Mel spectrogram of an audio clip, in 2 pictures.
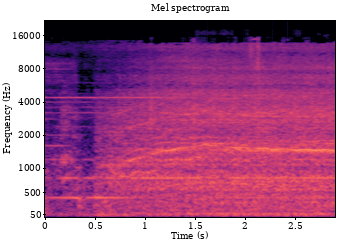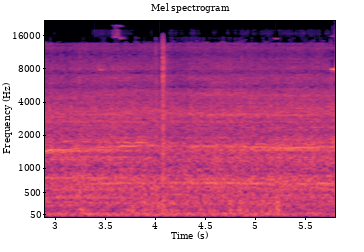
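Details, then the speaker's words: Schwintek RV slideout after Lippert replaced one side, in cold weather: steady, even motor hum with a faint high whine throughout, no grinding, clunking or labouring as it extends smoothly, faster than before repair. "they replace the one side it's working great all right we're going to bring the slide out in and now we'll send it back"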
